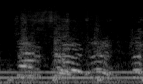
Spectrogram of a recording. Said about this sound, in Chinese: 当地的夏尔巴向导正在向山神祈祷，保佑大家登山平安。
